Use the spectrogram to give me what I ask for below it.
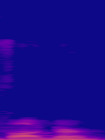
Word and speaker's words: Wagner: a walk with his sidekick wagner spelled wagner pronounced fagner they're followed home by this strange poodle this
